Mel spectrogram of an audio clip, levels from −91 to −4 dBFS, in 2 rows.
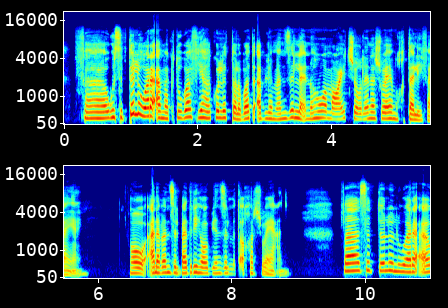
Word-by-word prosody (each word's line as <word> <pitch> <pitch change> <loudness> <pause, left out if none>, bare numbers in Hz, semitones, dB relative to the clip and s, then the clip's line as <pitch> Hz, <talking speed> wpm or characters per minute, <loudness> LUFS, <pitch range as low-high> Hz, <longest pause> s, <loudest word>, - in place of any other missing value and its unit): ف 245 - -7 0.3
وسِبت 245 +7 0
له 370 -2 +5
ورقة 295 -5 +7
مكتوبة 230 +4 0
فيها 245 -3 0
كلّ 240 +1 -1
الطلبات 215 -2 0
قبل 205 0 -1
ما 185 -1 -4
انزل، 225 +5 -1
لإن 200 -1 -1
هو 230 +3 0
مواعيد 195 0 -1
شغلنا 200 +1 -1
شوية 210 0 +1
مختلفة 175 -5 -3
يعني، 150 +4 -10 0.7
هو 190 -2 +3
أنا 195 +4 +2
بانزل 205 0 -1
بدري 200 +2 -1
هو 190 -1 +1
بينزل 185 0 -8
متأخّر 165 +3 -7
شوية 185 - -6
عني، - - -13 0.7
فسِبت 275 +1 +2
له 275 +1 0
الورقة 230 -3 +1
215 Hz, 165 wpm, -20 LUFS, 190-240 Hz, 0.7 s, ورقة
